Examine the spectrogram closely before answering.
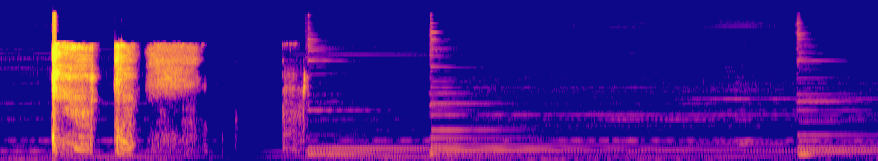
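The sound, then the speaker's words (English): A person coughs, a quick cluster of harsh, loud coughs followed by a quieter cough and throat-clearing sounds, with long near-silent stretches in between. “I think more I cough, the more I'm gonna get. I don't know why. I keep on coughing, and it's like, really, I can't even help it. I can't stop coughing.”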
